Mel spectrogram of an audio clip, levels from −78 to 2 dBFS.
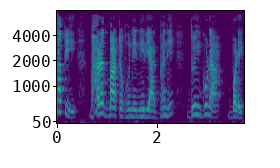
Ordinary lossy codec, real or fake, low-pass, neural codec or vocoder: none; real; 7.2 kHz; none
